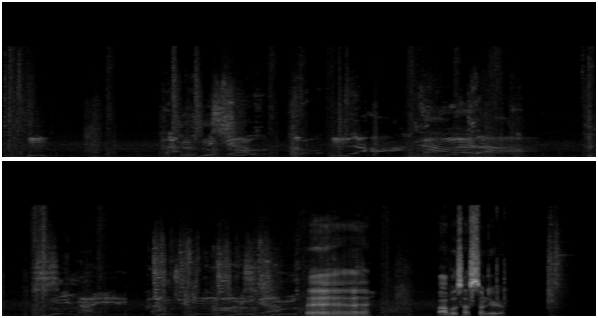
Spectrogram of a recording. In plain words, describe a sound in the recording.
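Men grunt and shout as they fight.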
